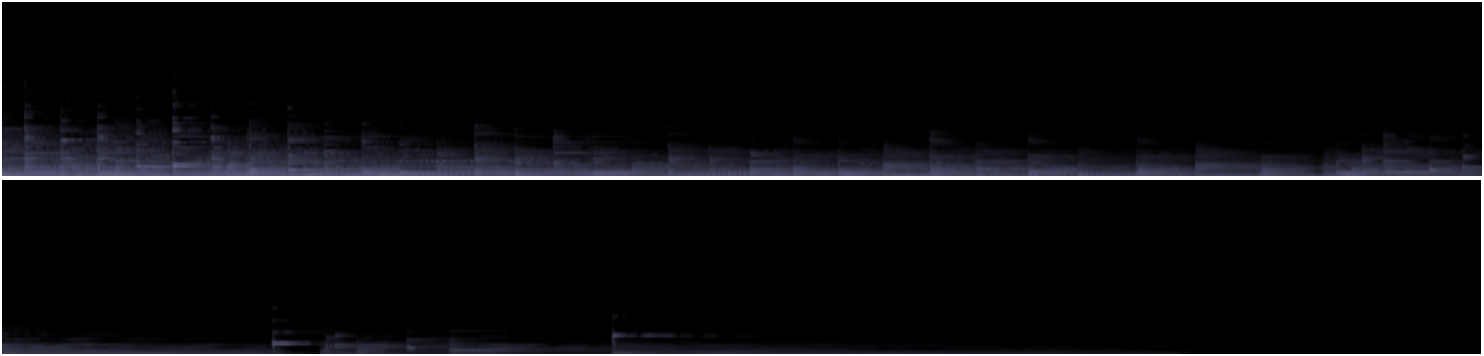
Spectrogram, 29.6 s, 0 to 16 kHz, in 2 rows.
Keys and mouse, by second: 0.8 middle click, 2.7 click, 7.1 click, 7.7 click, 14.7 click, 14.9 middle click, 15.7 click.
